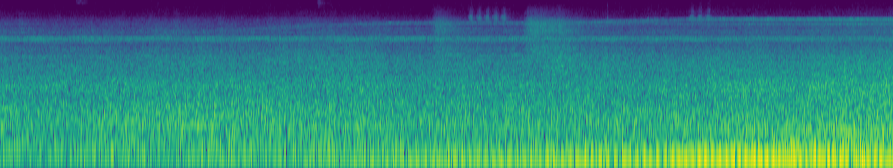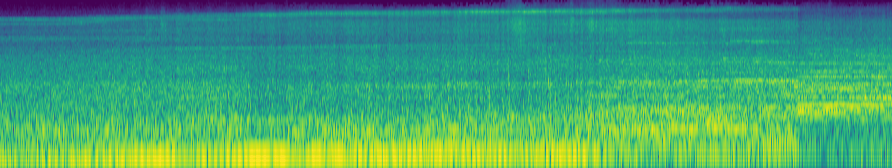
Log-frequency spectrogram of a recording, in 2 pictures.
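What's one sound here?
A diesel locomotive approaches with a deep, steady rumble that grows louder.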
